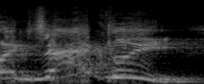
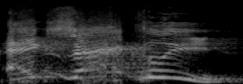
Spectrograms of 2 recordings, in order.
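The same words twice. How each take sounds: First: High shout of agreement; excited shout. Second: Slow, high stretched-out yell; drawn-out exclamation. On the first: Streamer yelling agreement with chat. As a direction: yell it in triumph. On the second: Streamer drawing out his agreement. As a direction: stretch every syllable. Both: Real, not acted.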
